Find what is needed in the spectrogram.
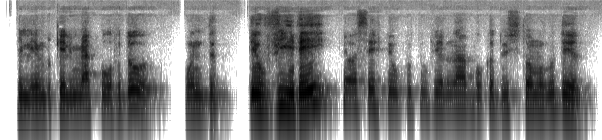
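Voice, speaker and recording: A fairly high-pitched male voice at a moderate pace, with fairly even intonation. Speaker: defendant in jury trial. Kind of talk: courtroom testimony.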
